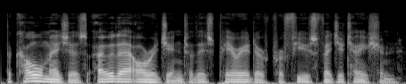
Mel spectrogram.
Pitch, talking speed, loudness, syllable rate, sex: 105 Hz, 175 wpm, -17 LUFS, 5.8 syllables/s, male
